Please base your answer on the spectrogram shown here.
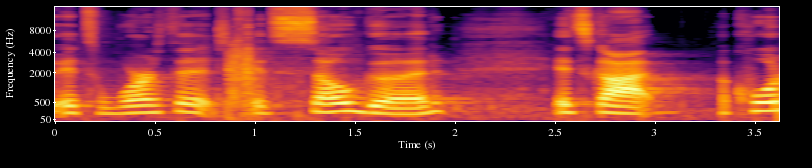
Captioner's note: paper rustling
